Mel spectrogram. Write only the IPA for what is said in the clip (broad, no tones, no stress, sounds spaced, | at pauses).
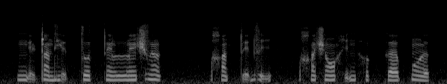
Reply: ŋ ḛ ʈ ã d j ḛ tː ʊ tː ẽ lː ẽ ʃ z ə̃ | χ ã tː ḛ d z ḭ | χ ə̃ ʃ ɔ̃ h ḭ n h ʊ kː ɜ pː õ ə̯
